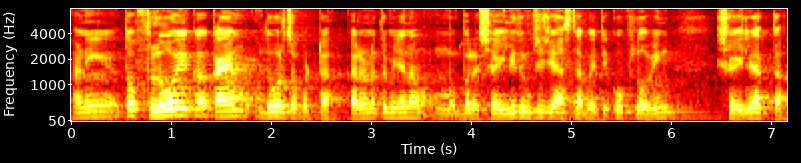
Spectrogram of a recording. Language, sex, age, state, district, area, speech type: Goan Konkani, male, 45-60, Goa, Bardez, rural, spontaneous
